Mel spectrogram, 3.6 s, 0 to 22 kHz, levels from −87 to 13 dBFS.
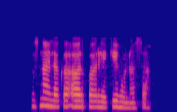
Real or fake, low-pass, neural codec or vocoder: real; 5.4 kHz; none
